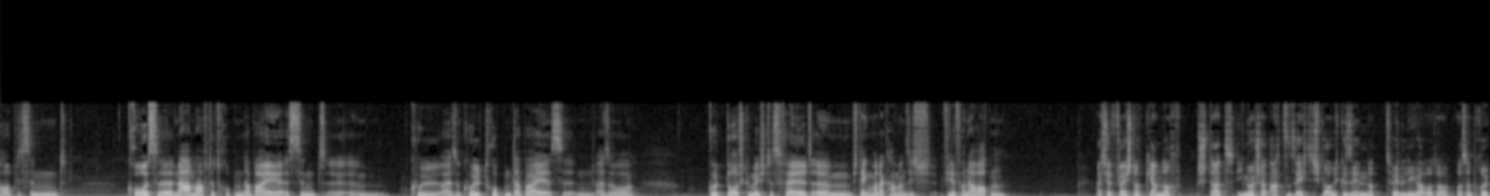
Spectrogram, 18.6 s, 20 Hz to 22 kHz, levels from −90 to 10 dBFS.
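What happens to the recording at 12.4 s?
Nothing goes wrong at 12.4 s; the audio plays through that moment intact, with no dropout, click or distortion.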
